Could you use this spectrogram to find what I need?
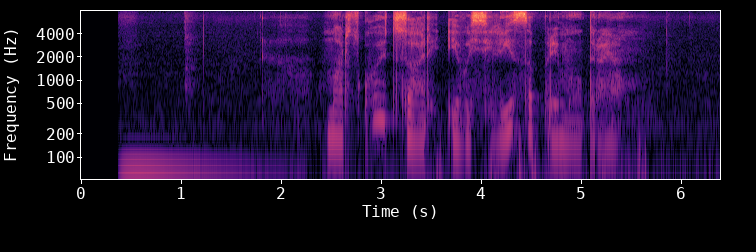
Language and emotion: Russian, neutral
